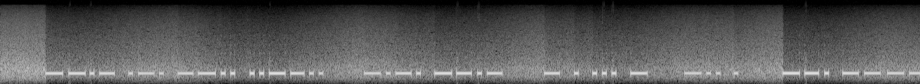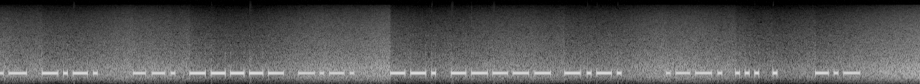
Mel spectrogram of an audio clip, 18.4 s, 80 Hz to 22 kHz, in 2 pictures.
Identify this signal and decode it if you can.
Morse code, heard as a keyed tone, hand-sent with a bug key, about 25 wpm, 600 Hz, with radio static and a narrow filter. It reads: QRZ? CQ TEST DE G0C G0C G0C PSE K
